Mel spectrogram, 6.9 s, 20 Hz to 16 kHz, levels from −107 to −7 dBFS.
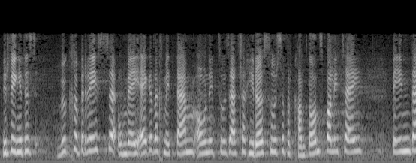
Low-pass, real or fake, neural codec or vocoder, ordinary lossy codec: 7.2 kHz; real; none; MP3, 48 kbps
